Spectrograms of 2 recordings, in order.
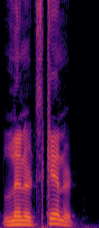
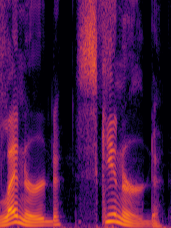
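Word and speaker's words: Lynyrd Skynyrd: Leonard Skinner. It's how it sounds. – Leonard Skinner.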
